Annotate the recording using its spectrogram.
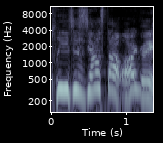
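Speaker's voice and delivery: put-on crying. Retelling his mom begging during a family argument, imitating mom crying. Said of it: "My mom was crying".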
